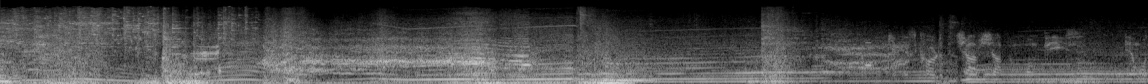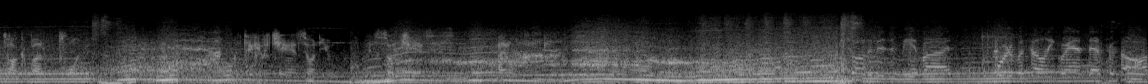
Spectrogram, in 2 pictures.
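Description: A car engine revs loudly, rising and falling as gears change.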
